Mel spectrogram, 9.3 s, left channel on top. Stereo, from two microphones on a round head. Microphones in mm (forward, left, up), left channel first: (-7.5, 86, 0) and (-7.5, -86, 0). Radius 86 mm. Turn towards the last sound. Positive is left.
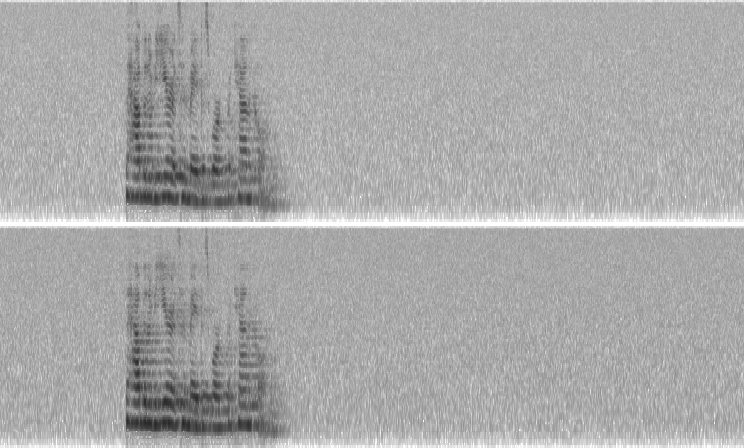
turn(degrees=5)  # may be behind; listen again after turning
